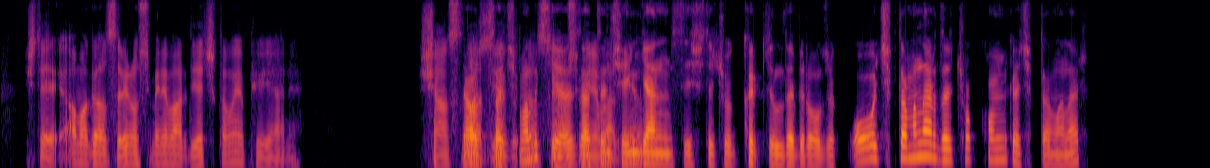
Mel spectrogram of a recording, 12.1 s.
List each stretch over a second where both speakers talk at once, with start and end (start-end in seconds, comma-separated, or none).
4.6-6.5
